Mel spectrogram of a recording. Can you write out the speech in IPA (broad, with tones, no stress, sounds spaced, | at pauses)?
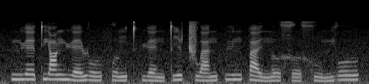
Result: n̪ ɥ ɛ˥ t̪ j ɑ˥ ŋ ɥ ɛ˧˥ ɻ o˧˥ ʊ̯ f ɤ˧˥ ŋ t̪ʰ ɥ ɛ˨˩ n t̪ i˥ ʈ͡ʂ w a˧˥ n p y˥ n p a˥˧ ɪ̯ n̪ ɤ˥˩ x ɤ˧˥ x u˨˩ m j o˥ ʊ̯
